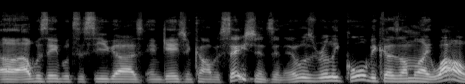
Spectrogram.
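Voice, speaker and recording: Animated in tone, a man of medium pitch with a Haitian accent speaks at a very fast pace with ordinary pitch variation. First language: Haitian Creole. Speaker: trading coach. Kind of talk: webinar hosting. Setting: online webinar.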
